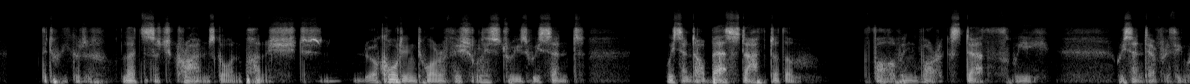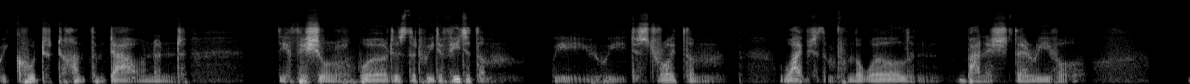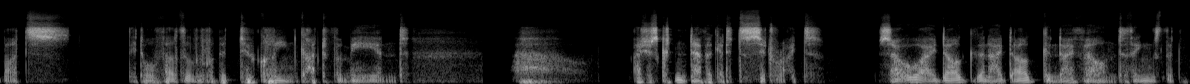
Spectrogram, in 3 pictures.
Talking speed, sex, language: 150 wpm, male, English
